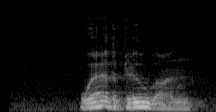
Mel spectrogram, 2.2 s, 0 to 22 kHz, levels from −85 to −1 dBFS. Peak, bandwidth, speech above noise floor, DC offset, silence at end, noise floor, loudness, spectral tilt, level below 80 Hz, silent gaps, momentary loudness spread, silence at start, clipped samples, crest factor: -18 dBFS; 9.8 kHz; 35 dB; under 0.1%; 0.25 s; -67 dBFS; -33 LUFS; -9.5 dB/octave; -66 dBFS; none; 12 LU; 0.8 s; under 0.1%; 16 dB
